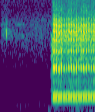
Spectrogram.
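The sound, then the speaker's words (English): A telephone rings: after a moment of near silence, a steady electronic ringing tone begins halfway through and continues loud and unbroken to the end. “That's a phone ringing for people at home.”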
